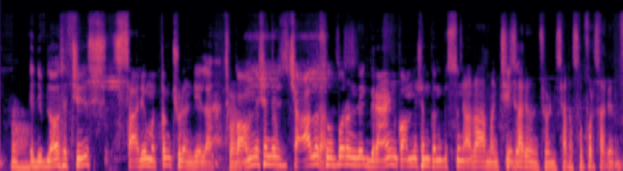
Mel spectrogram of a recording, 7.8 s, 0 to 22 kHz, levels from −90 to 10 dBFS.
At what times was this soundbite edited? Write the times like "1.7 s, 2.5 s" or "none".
none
